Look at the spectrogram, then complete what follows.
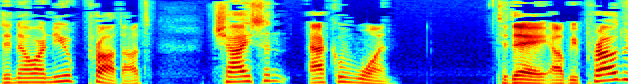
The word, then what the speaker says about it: ECO: soundtech knowledge like apple so we took the same pronunciation Echo like echography for the easy memory the second reason is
